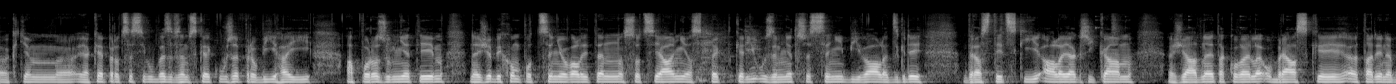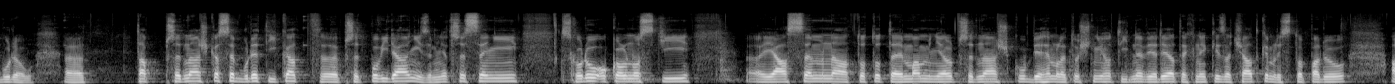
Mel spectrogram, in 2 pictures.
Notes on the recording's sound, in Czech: Science Café. Kavárna Potrvá, Srbská 2, Praha 6.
